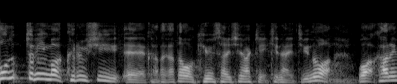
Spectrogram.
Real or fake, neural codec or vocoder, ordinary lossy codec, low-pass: fake; codec, 24 kHz, 6 kbps, HILCodec; none; 7.2 kHz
